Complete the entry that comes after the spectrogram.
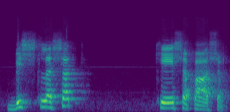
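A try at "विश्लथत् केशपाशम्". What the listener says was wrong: அங்க ஷா இல்ல விஷ்லதத் கேஷபாஷம்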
